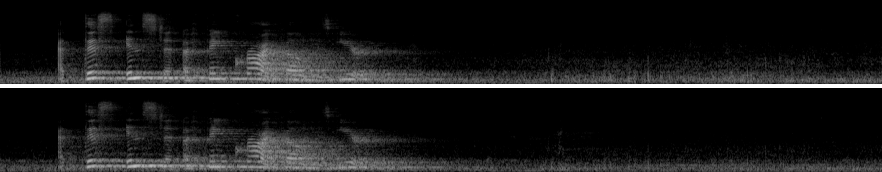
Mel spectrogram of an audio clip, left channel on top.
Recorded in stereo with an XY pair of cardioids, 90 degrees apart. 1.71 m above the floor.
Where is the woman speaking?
55° left, 0.8 m; by 3.8 s 35° left, 2.5 m.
